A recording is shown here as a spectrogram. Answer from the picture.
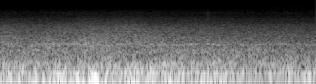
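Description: Wind buffeting the microphone: an irregular low rumble that flutters without a break.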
